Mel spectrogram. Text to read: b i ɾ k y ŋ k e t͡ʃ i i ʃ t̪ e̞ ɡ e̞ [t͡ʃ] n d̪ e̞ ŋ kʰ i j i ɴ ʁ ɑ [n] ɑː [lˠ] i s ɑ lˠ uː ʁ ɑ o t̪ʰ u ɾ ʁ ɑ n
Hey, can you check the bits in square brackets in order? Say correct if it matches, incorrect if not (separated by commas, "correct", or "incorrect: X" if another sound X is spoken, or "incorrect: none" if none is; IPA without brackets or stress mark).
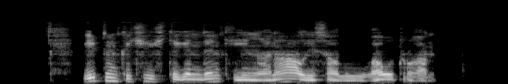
incorrect: none, correct, correct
